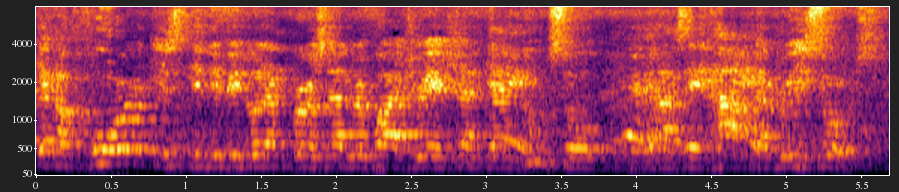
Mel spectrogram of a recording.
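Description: A man speaks at a high pitch. There is noticeable background noise and strong room echo. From Jamaica. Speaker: Rastafarian speaker. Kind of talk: lecture. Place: hall.

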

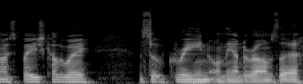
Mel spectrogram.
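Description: In a normal speaking voice, a man talks at a fairly quick pace with a fairly low pitch against a quiet background. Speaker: vintage clothing reseller. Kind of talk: casual vlog chat. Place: home room. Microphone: phone near.

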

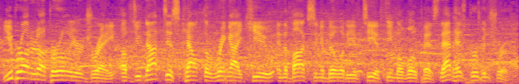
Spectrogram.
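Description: Against noticeable background noise, the speech runs at a fairly quick pace with hardly any pauses. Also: man, fairly high pitch for a man. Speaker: boxing commentator. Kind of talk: live commentary. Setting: broadcast from arena.

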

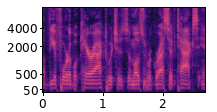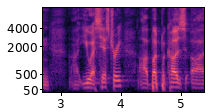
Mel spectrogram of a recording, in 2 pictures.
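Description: Against a quiet background, a man with a plain, everyday voice speaks at a fairly low pitch and a fairly quick pace. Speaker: candidate. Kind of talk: debate answer. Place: hall. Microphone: handheld.

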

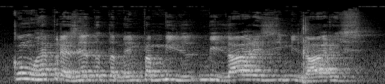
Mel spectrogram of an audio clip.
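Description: A fairly slow delivery over noticeable background noise. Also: man. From Brazil, western Bahia. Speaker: local political candidate. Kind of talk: interview.

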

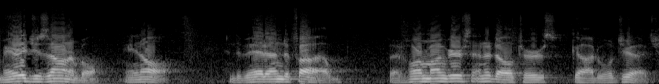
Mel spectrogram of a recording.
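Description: With ordinary pitch variation, a male speaker keeps to a moderate pace. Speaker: scripture reader. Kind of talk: reading aloud. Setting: church. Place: church.

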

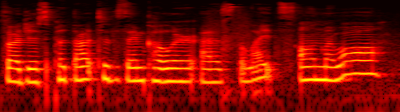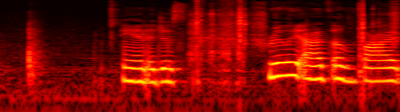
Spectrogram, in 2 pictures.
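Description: An unremarkable speaking voice moves at a moderate pace with ordinary pitch variation. Light background noise is present. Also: woman. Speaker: lifestyle vlogger; vlogger. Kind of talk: casual room tour vlog. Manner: filler-heavy, chatty. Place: home room. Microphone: phone near.

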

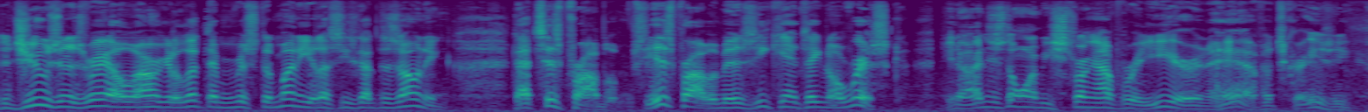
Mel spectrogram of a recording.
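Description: With vocal fry and lively intonation, a man talks at a very fast pace in a dry sound with no echo. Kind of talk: phone call business talk. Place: car.

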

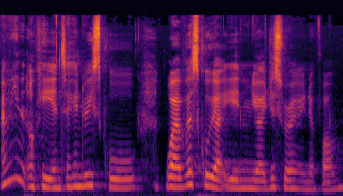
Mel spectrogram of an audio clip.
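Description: The voice has a dark, mellow tone and a Singaporean accent. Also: woman. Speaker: podcast co-host. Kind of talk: casual chat.

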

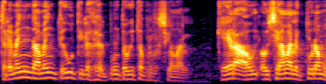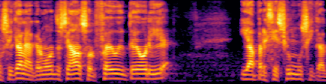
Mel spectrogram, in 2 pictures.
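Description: Speaking in a Cuban accent, a man keeps a fairly quick pace with ordinary pitch variation. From Cuba, Cienfuegos. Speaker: journalist. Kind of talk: interview.

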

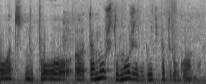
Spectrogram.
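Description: Faint music plays in the background while a woman speaks fairly slowly. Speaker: psychotherapist; presenter. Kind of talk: lecture. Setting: stage with audience. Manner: halting. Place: meeting room.

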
